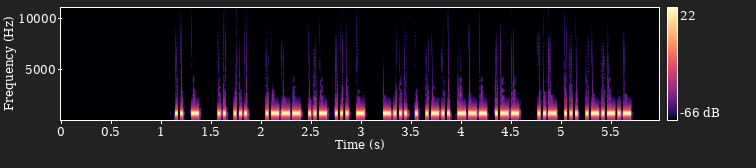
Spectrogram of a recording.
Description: Morse code, heard as a keyed tone, about 46 wpm, 700 Hz. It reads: IT IS JUST BELOW US.
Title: Sentences from Top 1000 Words - Review Part 5 - 45wpm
